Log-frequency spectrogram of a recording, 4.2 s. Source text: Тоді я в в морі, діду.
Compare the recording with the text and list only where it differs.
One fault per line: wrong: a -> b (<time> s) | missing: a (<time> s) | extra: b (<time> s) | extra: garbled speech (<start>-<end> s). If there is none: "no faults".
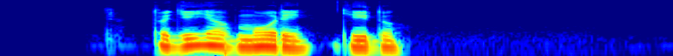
missing: в (1.5 s)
